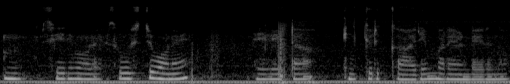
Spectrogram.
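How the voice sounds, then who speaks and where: A performer voicing a tense, unhappy young mother who speaks quietly and snaps at her child. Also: high-pitched, steady tone, a little fast, background noise, close to an everyday voice. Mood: strained. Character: troubled young mother, tense and short-tempered. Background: background music.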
